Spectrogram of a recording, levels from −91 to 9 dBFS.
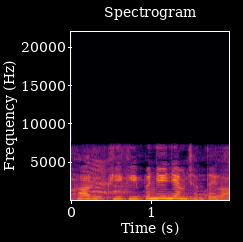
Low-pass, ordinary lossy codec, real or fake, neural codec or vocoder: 7.2 kHz; none; fake; codec, 16 kHz, 16 kbps, FreqCodec, larger model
